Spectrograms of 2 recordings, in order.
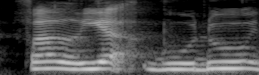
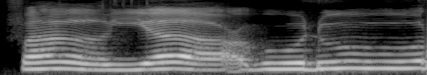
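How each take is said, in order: First: The 'ain' sound is cut off abruptly. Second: The 'ain' sound is pressed and drawn out smoothly. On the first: The speaker calls it wrong. "Jadi jangan dihentak. Jangan fal ya, fal ya budu. Nah, itu tidak tepat" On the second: The speaker calls it right. "yang tepat itu fal ya ditekan, dialirkan"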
